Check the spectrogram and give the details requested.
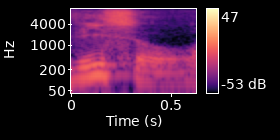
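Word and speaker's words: Wesel: We pronounce it Wiesel, I believe, W-E-S-S-E-L-L.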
